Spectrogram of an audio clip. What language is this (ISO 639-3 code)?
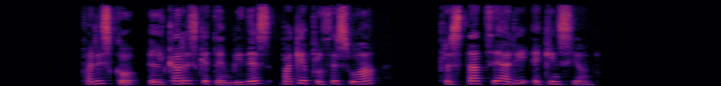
eus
